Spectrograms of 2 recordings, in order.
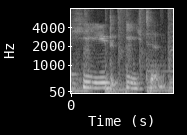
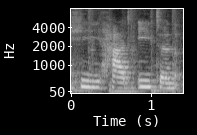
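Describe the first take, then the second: First: The word had is contracted to a d sound. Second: The word had is said in full. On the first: "a lot of native speakers will say he'd eaten" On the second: "instead of saying he had eaten"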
